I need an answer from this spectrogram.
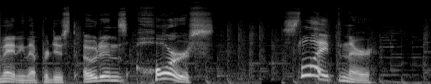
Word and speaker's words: Sleipnir: Oh, Loki was the female in the mating that produced Odin's horse, Sleipnir. Because I pronounced that correctly. Sleipnir.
